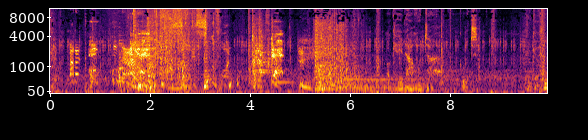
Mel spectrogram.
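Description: An ice axe bites into hard snow with sharp thuds.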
